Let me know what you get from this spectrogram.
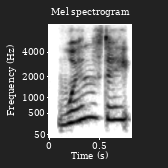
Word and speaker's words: Wednesday: Wednesday is not spelled how it is pronounced. If you look at how Wednesday is spelled, it should be pronounced Wednesday. Wednesday. Oh, that sounds weird, doesn't it? That is not how we pronounce that word. We have actually changed the pronunciation of this word over time because if you look at the spelling, there is a D there. That D is not pronounced. So when you are trying to say this word, do not pronounce that D.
